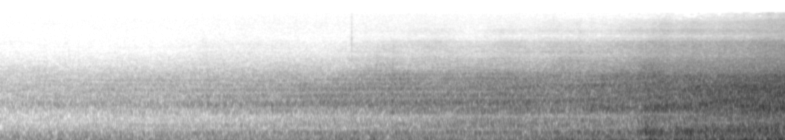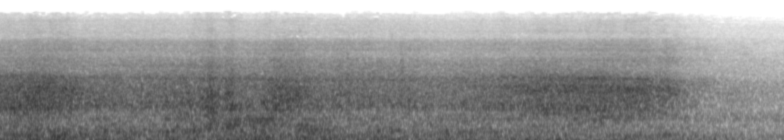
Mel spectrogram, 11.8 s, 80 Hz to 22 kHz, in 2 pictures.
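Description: High Speed Train with Class 43 diesel power cars approaching and passing at speed. A faint whine rises as it closes in, then a loud rush of wheels on rail as the Mk3 coaches go by, dropping away sharply near the end as the rear power car passes.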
